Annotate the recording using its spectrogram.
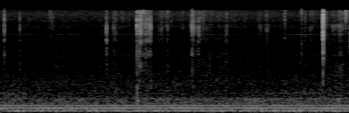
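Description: Faint rustling and a few soft clicks of hand-sewing: a needle and thread drawn through burlap ribbon and a paperclip being handled, over a steady low hum.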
